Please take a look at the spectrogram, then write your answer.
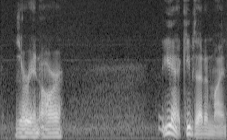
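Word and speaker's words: Zur-en-Arrh: Zur in Ara, so, or Zur in R, I think is how it's supposed to be pronounced. Zur in R.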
